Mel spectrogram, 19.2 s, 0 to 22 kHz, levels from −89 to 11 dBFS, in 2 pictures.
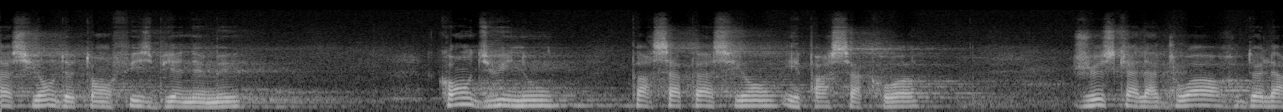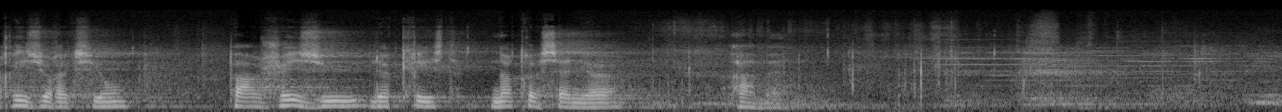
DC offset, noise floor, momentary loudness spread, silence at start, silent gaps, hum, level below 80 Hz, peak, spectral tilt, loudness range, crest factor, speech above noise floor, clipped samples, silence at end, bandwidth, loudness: under 0.1%; -45 dBFS; 18 LU; 0 s; none; none; -62 dBFS; -4 dBFS; -4.5 dB/octave; 10 LU; 20 dB; 23 dB; under 0.1%; 0 s; 15.5 kHz; -22 LUFS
